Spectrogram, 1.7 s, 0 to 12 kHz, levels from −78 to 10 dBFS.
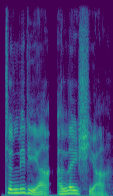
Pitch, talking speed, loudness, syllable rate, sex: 160 Hz, 105 wpm, -14 LUFS, 4.1 syllables/s, female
